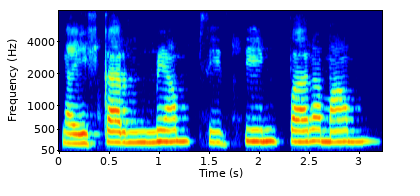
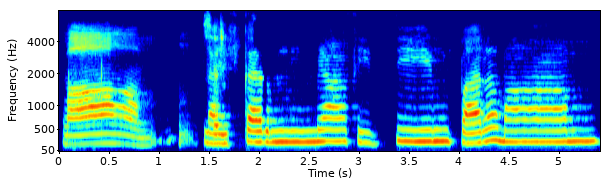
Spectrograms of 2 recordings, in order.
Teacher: ಪರಮಾಂ ಎಳಿಬೇಕು, ಮಾ ಎಳಿಬೇಕು.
